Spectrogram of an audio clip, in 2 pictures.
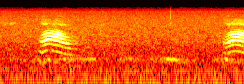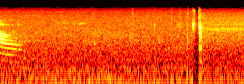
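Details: A Siamese cat in winter in the Netherlands gives two loud, drawn-out meows about two seconds apart.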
